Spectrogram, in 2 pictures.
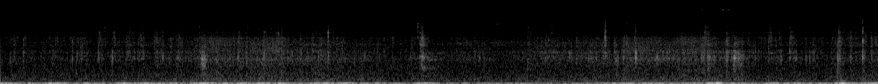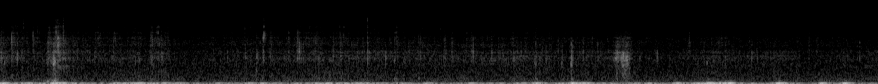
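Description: Mountain bike descending a rocky dirt singletrack: tyres rolling over dirt and stones, with rattles and a few sharp knocks from the bike hitting rocks, the loudest about nine seconds in. A constant low rumble of wind buffets the helmet-mounted microphone.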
